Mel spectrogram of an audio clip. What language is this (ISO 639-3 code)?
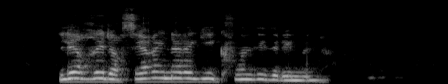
kab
